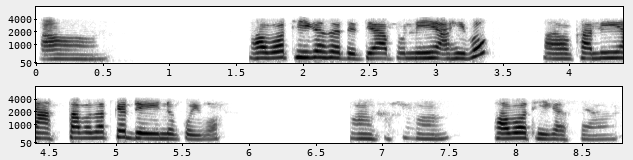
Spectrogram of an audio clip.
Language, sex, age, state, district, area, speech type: Assamese, female, 30-45, Assam, Golaghat, urban, conversation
